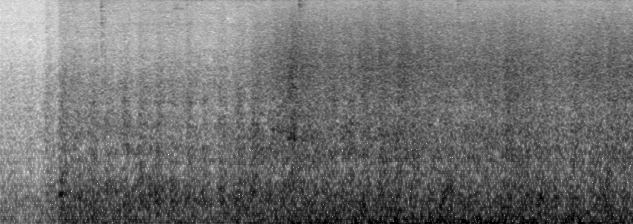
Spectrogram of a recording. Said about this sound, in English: The train passes under two bridges in quick succession.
